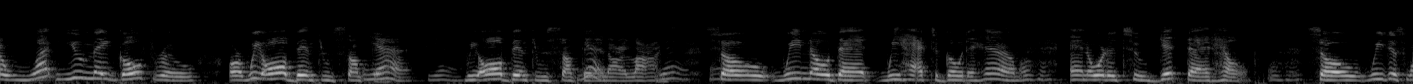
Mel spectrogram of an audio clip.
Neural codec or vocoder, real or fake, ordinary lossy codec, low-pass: none; real; MP3, 24 kbps; 7.2 kHz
